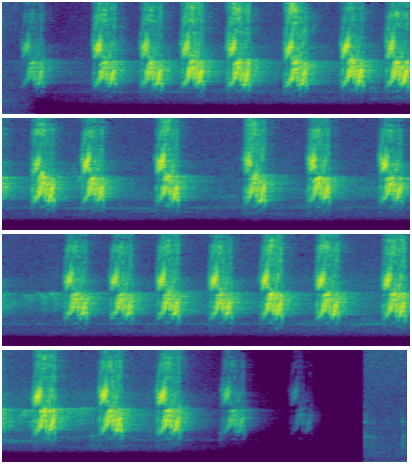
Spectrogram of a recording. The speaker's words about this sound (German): Grünspecht, Haussperling,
